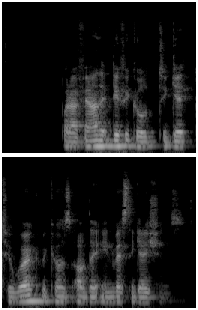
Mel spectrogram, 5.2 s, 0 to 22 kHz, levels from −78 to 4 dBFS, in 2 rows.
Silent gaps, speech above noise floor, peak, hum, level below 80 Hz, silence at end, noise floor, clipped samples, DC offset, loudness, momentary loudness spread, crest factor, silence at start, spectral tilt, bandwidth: none; over 56 dB; -16 dBFS; none; -70 dBFS; 0.2 s; under -90 dBFS; under 0.1%; under 0.1%; -34 LUFS; 11 LU; 20 dB; 0.85 s; -5 dB/octave; 15 kHz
